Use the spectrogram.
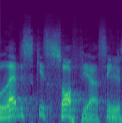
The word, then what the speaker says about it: Levski: Que você ganhou lá com o Levski Sofia, assim que pronuncia mesmo? Isso, Levski da Sofia, né?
